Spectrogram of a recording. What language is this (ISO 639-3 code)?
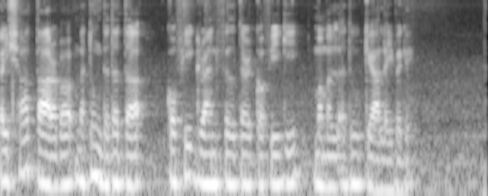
mni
